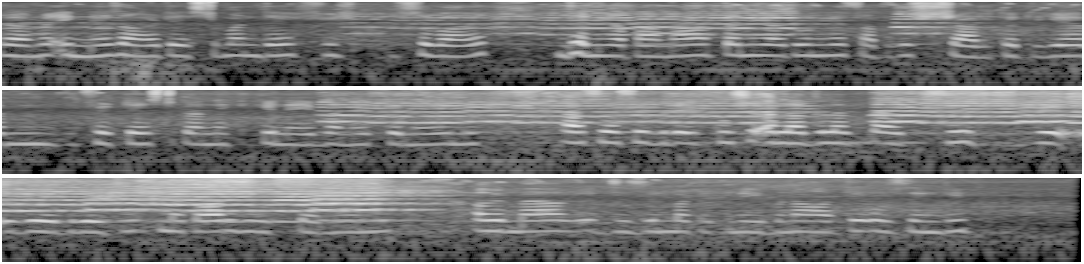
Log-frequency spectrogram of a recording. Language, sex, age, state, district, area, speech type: Dogri, female, 18-30, Jammu and Kashmir, Samba, rural, spontaneous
